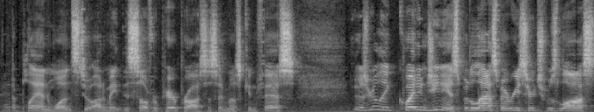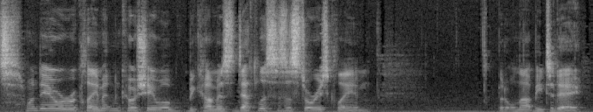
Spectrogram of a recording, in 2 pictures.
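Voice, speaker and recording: A man reading aloud the lines of a polite, wry Russian drone engineer, with a faint Russian accent and formal, measured speech. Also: a little high, lively intonation, fairly bright tone, slight background noise. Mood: wry, courteous.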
